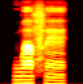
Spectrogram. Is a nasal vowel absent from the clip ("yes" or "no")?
no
